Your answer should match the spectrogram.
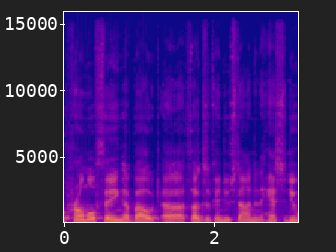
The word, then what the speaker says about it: Hindostan: little promo thing about Thugs of Hindustan, and it has to do with the ships they built for this. Why is there an O in Hindustan? If it's pronounced Hindustan, and I understand.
